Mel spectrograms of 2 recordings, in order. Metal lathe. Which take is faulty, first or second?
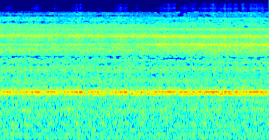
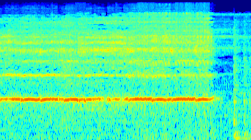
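second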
